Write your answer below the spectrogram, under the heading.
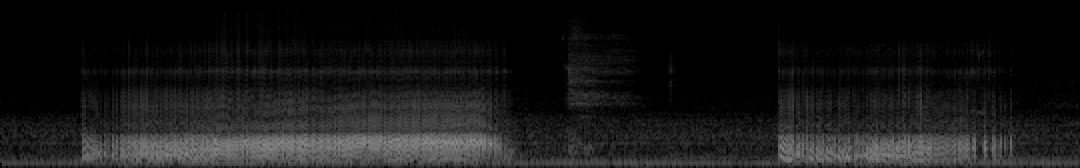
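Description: A sleeping cat's long, buzzing, fluttery snores on the in-breath, with a quiet pause between; ordinary cat snoring.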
